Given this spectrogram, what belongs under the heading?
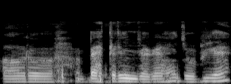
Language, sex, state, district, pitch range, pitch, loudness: Hindi, male, Uttar Pradesh, Deoria, 130-145 Hz, 130 Hz, -19 LUFS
